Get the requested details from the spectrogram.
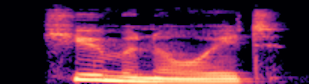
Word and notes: humanoid: British English

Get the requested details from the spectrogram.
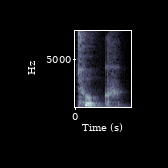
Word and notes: took: British English

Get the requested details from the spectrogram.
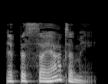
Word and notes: episiotomy: British English

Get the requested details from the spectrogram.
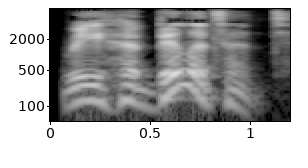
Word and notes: rehabilitant: British English

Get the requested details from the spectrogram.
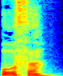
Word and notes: author: British English

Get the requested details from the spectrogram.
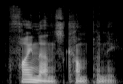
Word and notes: finance company: British English

